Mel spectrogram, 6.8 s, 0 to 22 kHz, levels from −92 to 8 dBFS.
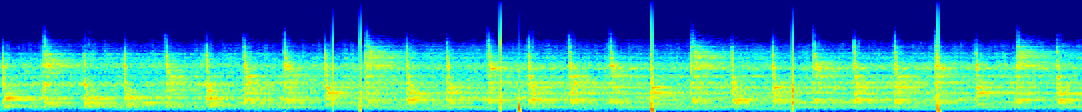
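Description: Loud pops occur at 2.07–2.27 s and 3.12–3.26 s, each a quick pair, then single pops at 4.06–4.09 s, 4.95–4.97 s and 5.85–5.88 s. Each jumps about 25 dB above the surrounding sound, a sharp thump laid on top while the audio continues underneath. They are likely sudden voltage pulses from a switch, plug contact, static discharge or driver glitch, shaped by the following circuitry.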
